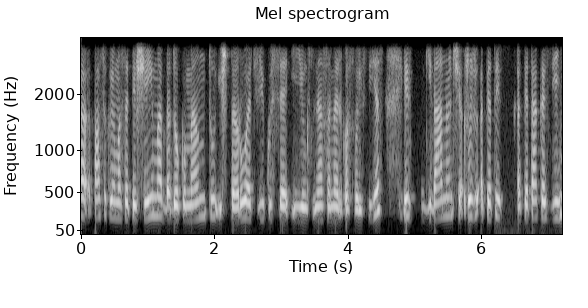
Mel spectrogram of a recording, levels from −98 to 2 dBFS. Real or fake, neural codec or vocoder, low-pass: real; none; 3.6 kHz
